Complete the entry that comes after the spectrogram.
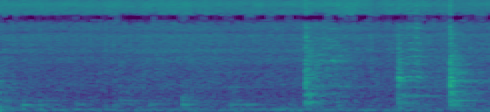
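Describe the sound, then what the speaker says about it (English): Ham fat renders and sizzles on a Camp Chef flat top griddle with a constant close hiss, then a few sharp scraping spatula strokes near the end. "you can see all the fat rendering out right now"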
